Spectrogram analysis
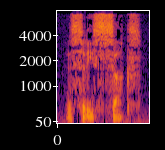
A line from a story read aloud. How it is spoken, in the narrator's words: I mutter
